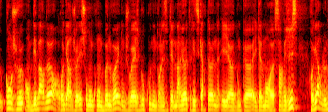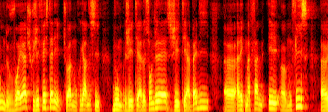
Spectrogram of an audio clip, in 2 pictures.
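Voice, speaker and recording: A man from India, pitching his online business coaching to the viewer in a hyped, rambling way full of fillers. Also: mellow. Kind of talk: casual direct-to-camera sales pitch.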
